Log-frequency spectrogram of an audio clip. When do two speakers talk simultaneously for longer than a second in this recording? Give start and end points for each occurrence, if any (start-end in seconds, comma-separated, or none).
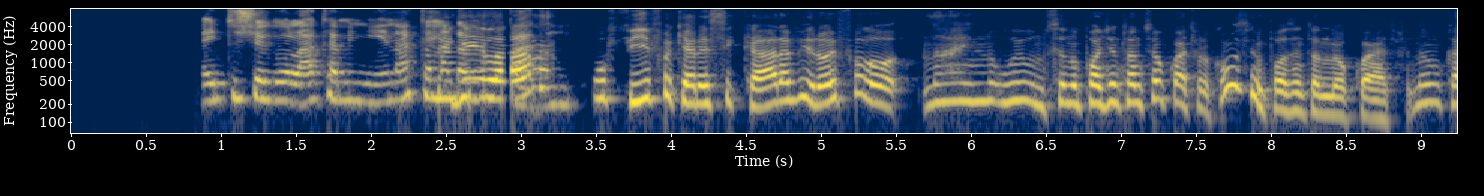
none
